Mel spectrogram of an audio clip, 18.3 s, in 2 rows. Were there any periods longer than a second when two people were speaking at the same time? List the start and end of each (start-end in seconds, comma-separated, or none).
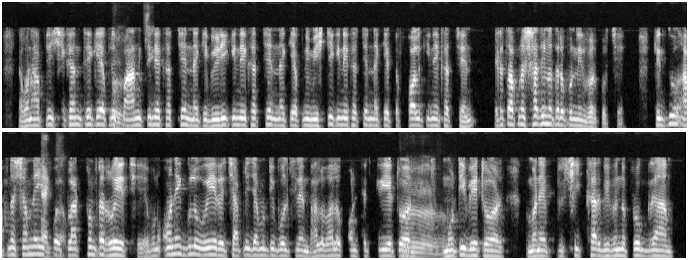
none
